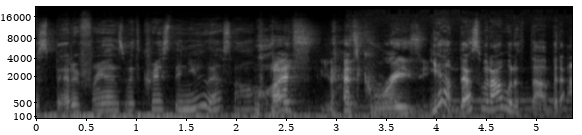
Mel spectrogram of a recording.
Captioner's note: laughs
